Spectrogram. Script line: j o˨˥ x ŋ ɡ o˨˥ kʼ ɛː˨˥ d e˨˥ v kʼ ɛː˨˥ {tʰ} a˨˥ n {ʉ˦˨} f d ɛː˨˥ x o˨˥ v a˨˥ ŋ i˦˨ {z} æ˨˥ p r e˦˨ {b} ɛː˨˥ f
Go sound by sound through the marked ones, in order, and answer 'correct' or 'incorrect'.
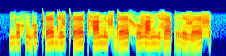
correct, incorrect: ɨ˦˨, correct, incorrect: v

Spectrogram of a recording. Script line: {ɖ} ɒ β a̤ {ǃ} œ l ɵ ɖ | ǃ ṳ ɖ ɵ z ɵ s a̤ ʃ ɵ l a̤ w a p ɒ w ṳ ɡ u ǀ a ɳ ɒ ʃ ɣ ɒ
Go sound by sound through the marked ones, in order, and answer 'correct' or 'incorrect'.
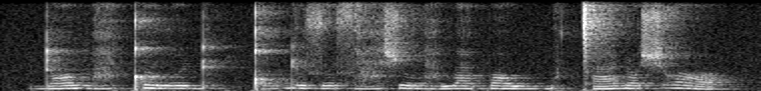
correct, correct

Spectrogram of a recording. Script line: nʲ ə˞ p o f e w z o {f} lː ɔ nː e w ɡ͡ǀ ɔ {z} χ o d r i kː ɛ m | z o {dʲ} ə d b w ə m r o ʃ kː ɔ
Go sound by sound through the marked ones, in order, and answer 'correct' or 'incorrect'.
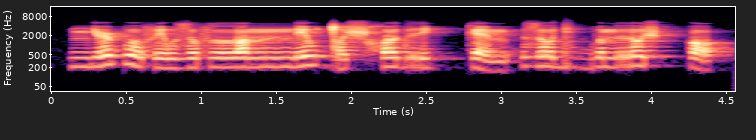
correct, incorrect: ʃ, correct

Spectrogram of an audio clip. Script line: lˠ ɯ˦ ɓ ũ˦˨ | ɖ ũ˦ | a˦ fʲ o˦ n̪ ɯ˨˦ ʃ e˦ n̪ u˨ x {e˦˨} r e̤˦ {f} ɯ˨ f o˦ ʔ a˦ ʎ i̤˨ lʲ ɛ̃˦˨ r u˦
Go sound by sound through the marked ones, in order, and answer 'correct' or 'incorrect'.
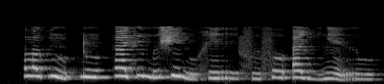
incorrect: e˦, correct

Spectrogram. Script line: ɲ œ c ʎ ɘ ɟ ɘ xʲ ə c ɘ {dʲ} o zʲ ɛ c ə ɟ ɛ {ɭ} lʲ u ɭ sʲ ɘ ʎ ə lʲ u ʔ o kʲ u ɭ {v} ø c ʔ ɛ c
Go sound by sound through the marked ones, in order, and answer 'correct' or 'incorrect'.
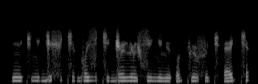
incorrect: ɡ, correct, incorrect: f

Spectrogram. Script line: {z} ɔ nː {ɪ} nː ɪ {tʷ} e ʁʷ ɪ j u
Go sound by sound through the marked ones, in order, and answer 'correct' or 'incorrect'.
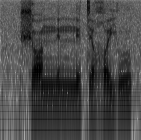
incorrect: ʃ, correct, incorrect: t

